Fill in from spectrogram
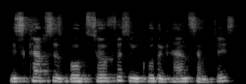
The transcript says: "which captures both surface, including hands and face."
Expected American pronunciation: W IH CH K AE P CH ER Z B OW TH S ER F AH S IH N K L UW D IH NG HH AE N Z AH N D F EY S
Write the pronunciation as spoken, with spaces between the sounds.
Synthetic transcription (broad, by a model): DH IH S K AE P S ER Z B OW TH S ER F AH S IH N K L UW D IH NG HH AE N S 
